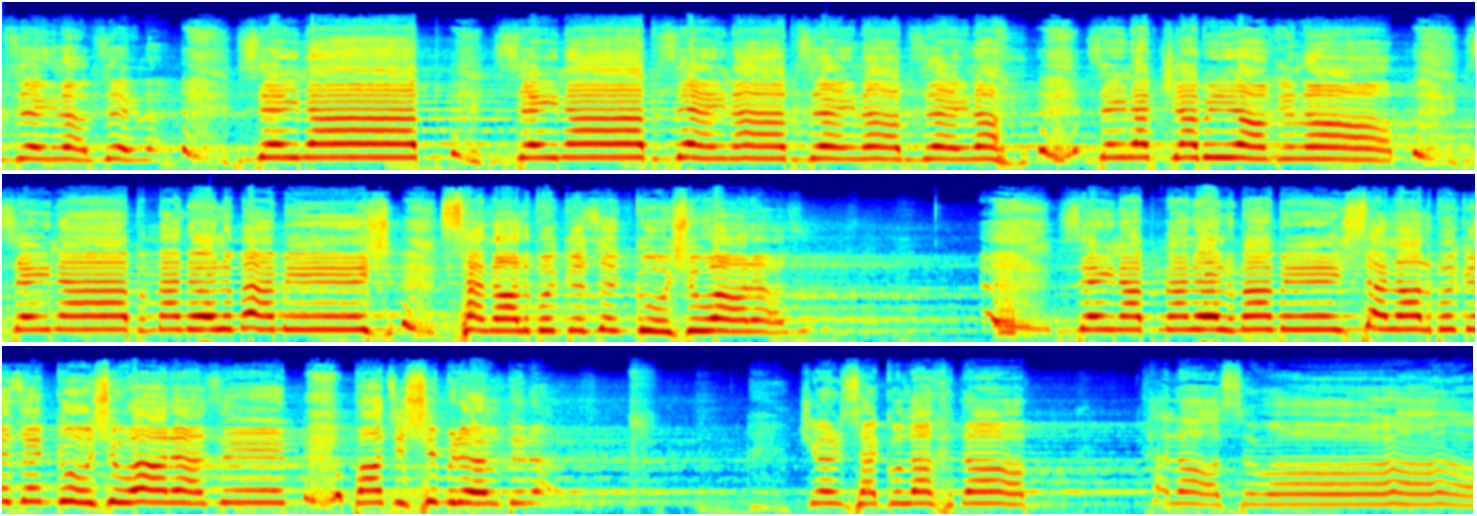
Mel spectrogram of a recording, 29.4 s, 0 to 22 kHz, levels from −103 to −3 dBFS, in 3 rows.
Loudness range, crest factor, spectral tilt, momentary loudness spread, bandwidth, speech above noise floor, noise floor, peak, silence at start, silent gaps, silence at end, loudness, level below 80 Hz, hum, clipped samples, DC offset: 8 LU; 14 dB; -2.5 dB/octave; 12 LU; 15 kHz; 30 dB; -43 dBFS; 0 dBFS; 0 s; none; 0 s; -13 LUFS; -46 dBFS; none; under 0.1%; under 0.1%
